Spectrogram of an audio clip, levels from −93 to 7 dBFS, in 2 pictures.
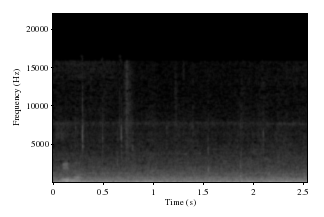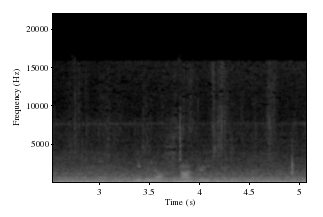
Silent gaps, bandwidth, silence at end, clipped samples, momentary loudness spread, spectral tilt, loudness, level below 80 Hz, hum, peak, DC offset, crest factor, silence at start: none; 16 kHz; 0 s; under 0.1%; 4 LU; -7 dB/octave; -43 LUFS; -46 dBFS; none; -26 dBFS; under 0.1%; 16 dB; 0 s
